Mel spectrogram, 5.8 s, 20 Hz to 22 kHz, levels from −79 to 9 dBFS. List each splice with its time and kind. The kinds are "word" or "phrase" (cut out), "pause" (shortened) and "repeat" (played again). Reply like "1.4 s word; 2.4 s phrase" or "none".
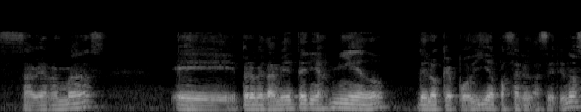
none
